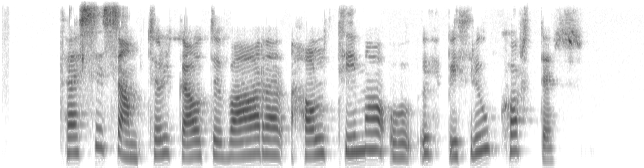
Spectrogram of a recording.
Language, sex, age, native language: Icelandic, female, 40-49, Icelandic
